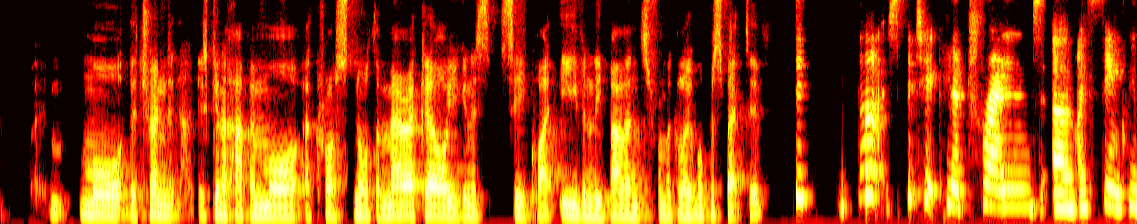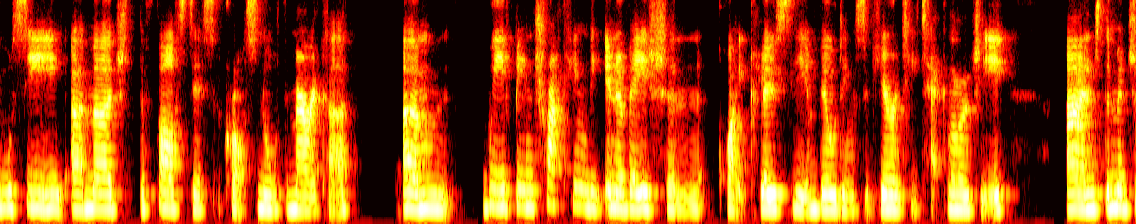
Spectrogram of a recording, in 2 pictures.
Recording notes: Live Webinar. In our live Q&A we answer the audience's questions on the topic.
